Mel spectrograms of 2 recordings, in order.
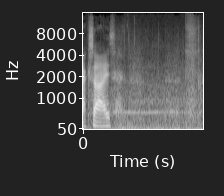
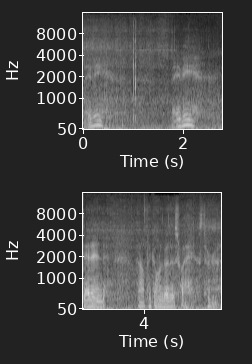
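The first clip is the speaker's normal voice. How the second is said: muttering to himself; 4 semitones lower, 15 dB quieter than usual. Real, not acted. Quiet unsure muttering to himself.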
